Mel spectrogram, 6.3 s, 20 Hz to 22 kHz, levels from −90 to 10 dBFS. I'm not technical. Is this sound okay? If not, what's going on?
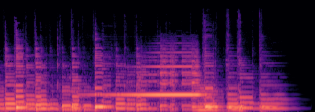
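No. There is loudspeaker feedback squeal from 1.54 to 4.36 seconds. A microphone is picking up the loudspeaker it feeds, so the sound keeps looping back and getting louder each time. Here the loop locks onto one tone at 644 Hz, a steady mid-pitched whine. It swells over about a second and a half until it is louder than the rest of the sound, then stops at 4.36 seconds.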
